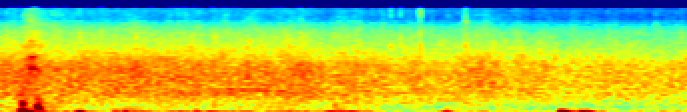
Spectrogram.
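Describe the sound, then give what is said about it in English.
A steady wash of applause for a guest being welcomed on a show runs throughout, a dense crackle of many hands clapping at moderate loudness, with a few low thumps breaking through now and then. “Let's do some hand claps”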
